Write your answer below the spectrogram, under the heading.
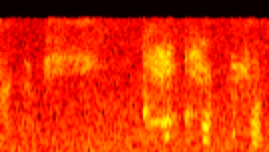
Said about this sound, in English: And excuse me for coughing.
